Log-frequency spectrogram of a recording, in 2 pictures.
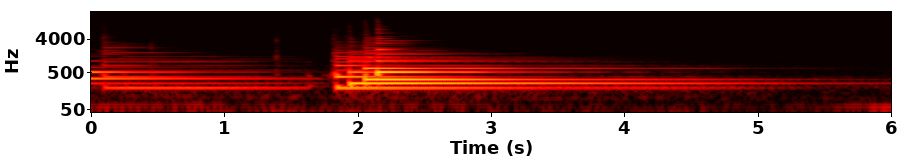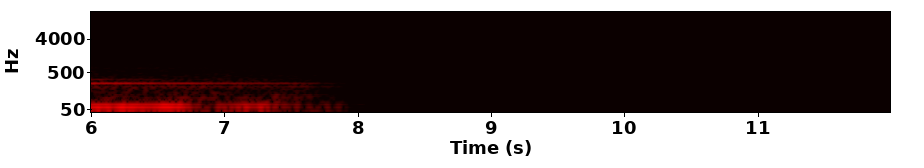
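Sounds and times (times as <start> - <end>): ukulele notes ringing out: 0.0 - 5.9.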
